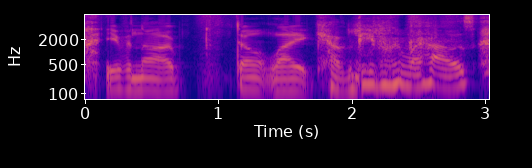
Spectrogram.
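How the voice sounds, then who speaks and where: Over noticeable background noise, a man with a North West English accent talks at a fairly quick pace, medium in pitch, with ordinary pitch variation. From North West England, rural. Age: 20s. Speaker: postgraduate student. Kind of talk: casual chat.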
